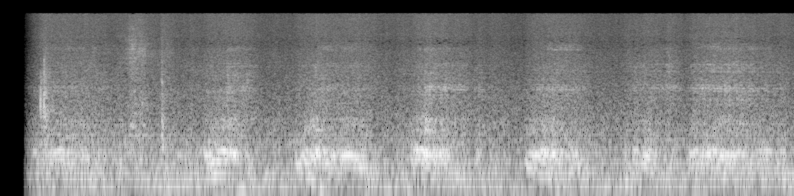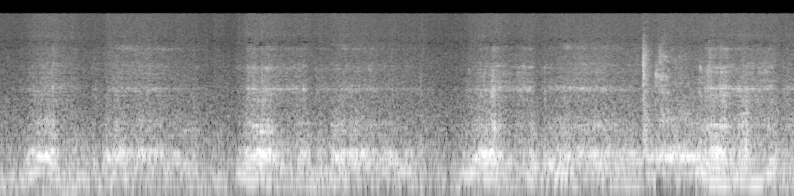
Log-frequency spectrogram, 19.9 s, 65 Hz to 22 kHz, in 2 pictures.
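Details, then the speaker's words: Female basset hound snoring hard while asleep: soft, rhythmic low snores at about 22 breaths a minute in a quiet room. "oh my gosh you were hardcore snorin girl"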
